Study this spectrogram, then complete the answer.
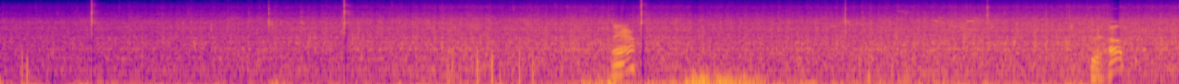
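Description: A metal carabiner clicks.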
